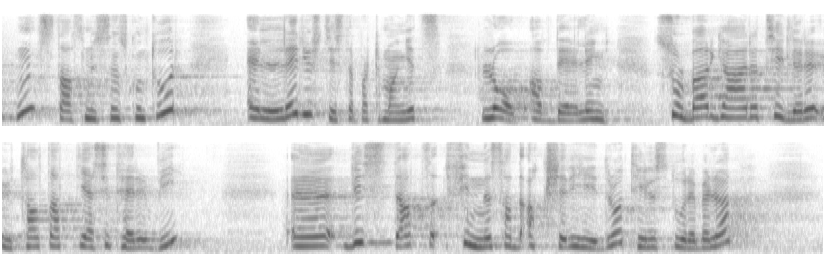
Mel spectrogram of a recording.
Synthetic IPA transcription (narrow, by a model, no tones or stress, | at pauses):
t̪n̩st̪ɑːt̪smɪnɪst̪ənskʊnt̪ʰuːɾ | ɛlːəɾjʉst̪ɪtsd̪ɛpɑʈəmɑŋːət̪s | loːʋɑʋd̪eːlɪŋsuːlbæɾɡhɑːɾt̪ʰiːd̪lɪəɾəʔʉːt̪ʰːɑːlt̪ɑt̪jæɪsɪt̪ʰeːɾəɾʋɪ | ʋɪst̪əɑt̪fɪnːəshɑd̪ːəʔɑkʂəɾɪhiːd̪ɾʊt̪ʰɪlst̪uːɾəbəløːp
